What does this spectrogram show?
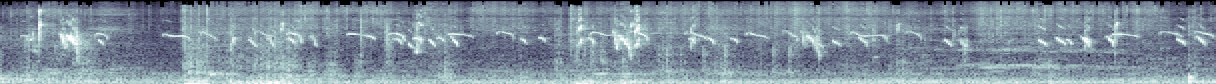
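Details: Several baby chicks calling together in a dense overlapping chorus of high, thin, downward-slurred peeps, many per second throughout, with a brief low thump and a faint low background hum.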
